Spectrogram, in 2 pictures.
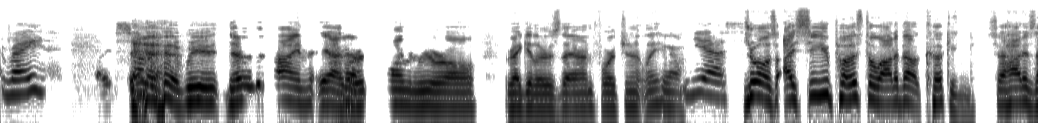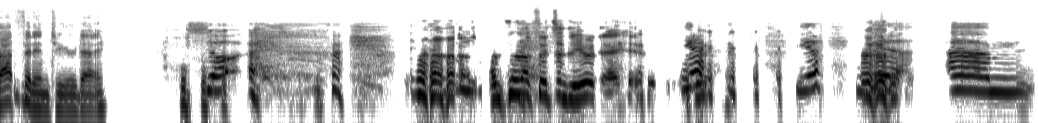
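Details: Adult woman, stroke and TIA survivor, diagnosed by a neurologist with expressive aphasia (Broca's aphasia).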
